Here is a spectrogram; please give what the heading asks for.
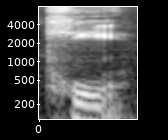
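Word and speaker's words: χ: I think that's actually supposed to be pronounced Kingdom Hearts Key. Oh, really? The X is key? Because it's CHI. Is the letter, the Greek letter is Chi, but they're saying it key because of Keyblade.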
